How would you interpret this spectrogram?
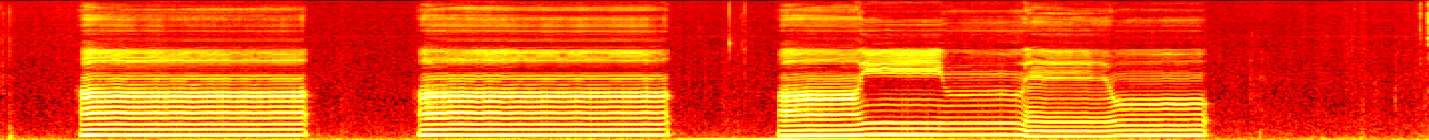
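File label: AG03 mic volume up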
